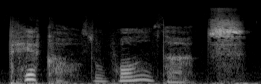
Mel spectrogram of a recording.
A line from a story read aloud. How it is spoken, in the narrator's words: I exclaimed suddenly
